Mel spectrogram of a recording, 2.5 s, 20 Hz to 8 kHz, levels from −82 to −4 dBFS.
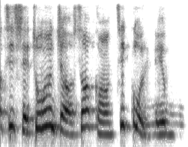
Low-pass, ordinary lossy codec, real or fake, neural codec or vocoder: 7.2 kHz; none; fake; codec, 24 kHz, 3 kbps, HILCodec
